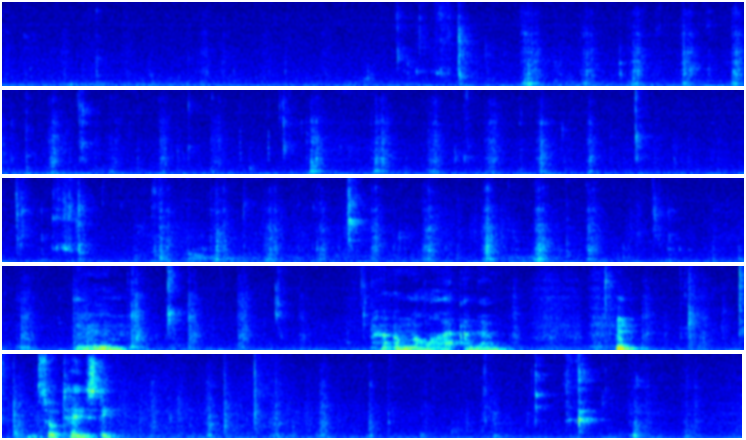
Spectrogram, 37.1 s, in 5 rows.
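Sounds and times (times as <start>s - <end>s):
steady low hum: 0.0s - 37.0s
crisp crunches of chewing: 4.0s - 13.9s, 15.0s - 25.4s.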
